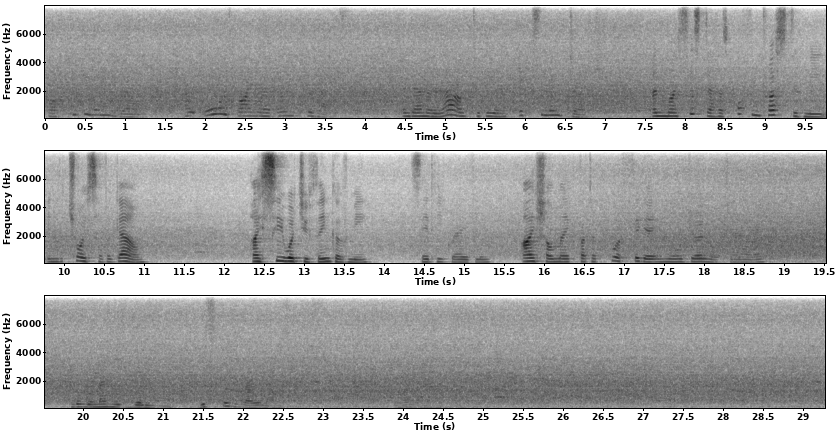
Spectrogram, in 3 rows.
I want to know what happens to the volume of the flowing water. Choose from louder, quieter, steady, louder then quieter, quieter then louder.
quieter then louder.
